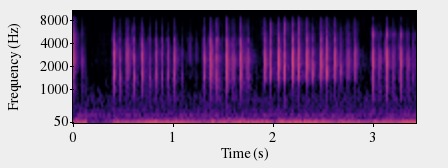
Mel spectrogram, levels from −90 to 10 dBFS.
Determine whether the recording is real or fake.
fake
